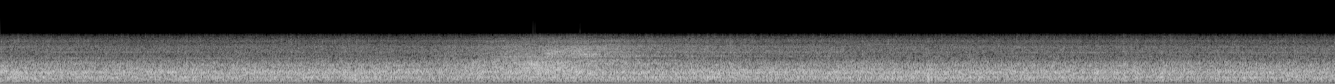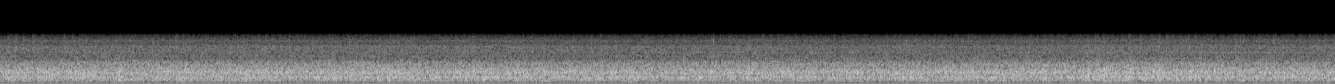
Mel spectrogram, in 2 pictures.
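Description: A vehicle's engine hums steadily as it drives along a road.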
